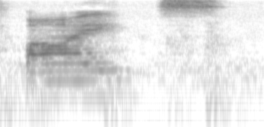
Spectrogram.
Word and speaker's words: spice: Now, that's a silent E syllable Mhm. because see how the I is saying its name? So it's spice because it's silent E.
